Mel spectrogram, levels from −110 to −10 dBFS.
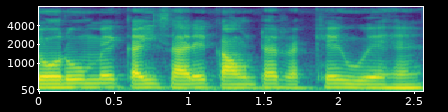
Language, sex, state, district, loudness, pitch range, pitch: Hindi, male, Punjab, Kapurthala, -16 LUFS, 125-135 Hz, 130 Hz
